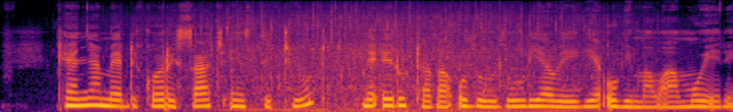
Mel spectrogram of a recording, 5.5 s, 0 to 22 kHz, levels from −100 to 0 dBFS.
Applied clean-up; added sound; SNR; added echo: none; Liquid; 19 dB; none.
